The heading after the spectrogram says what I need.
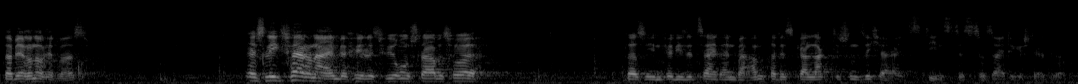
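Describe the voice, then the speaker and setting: An actor playing a stern, commanding middle-aged space fleet general, clipped and formal, in 1960s German TV science fiction. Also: male voice, medium pitch, normal speed, pauses often, pushed and bright, close to an everyday voice. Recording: reverberant, noisy 1960s TV soundtrack.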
